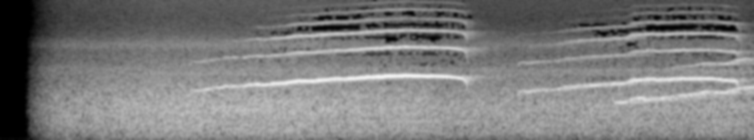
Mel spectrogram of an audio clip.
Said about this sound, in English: This is On Point with little saw-wet owl behind us there. Described once by a great bird expert, Scott Wedensall, as the sound of an alien mothership landing.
